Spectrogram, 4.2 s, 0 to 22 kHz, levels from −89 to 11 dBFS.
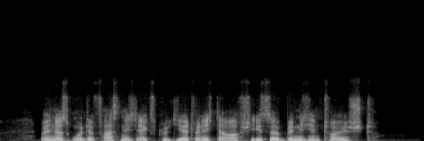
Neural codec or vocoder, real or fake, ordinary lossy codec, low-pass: codec, 16 kHz, 8 kbps, FunCodec, trained on Chinese and English, 25 frames a second; fake; Opus, 16 kbps; 7.2 kHz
